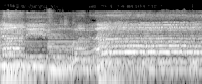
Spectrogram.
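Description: A congregation singing a worship song together, with new sung phrases starting about one and two seconds in over steady low accompanying notes.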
